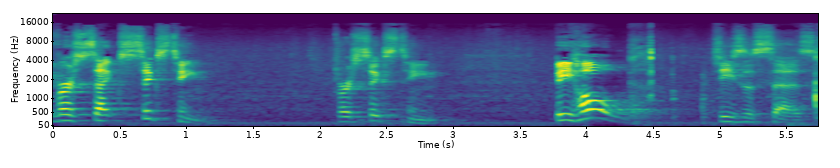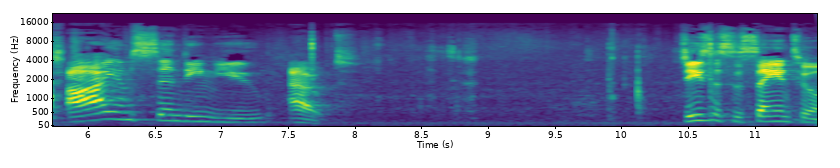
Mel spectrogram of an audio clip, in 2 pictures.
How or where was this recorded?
large echoing room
